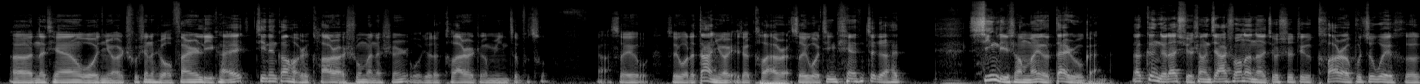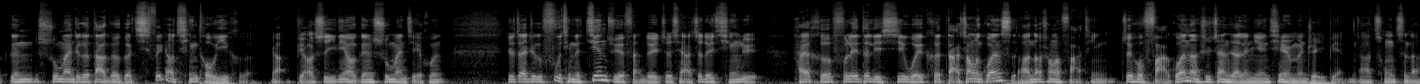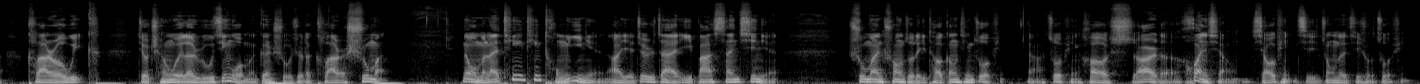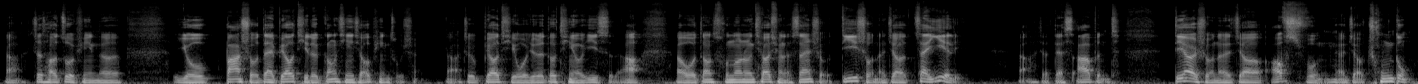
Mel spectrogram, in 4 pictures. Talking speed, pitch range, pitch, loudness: 365 characters per minute, 95-115 Hz, 105 Hz, -29 LUFS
